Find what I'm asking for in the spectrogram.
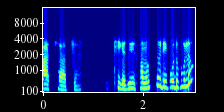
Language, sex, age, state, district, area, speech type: Bengali, female, 60+, West Bengal, Nadia, rural, conversation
